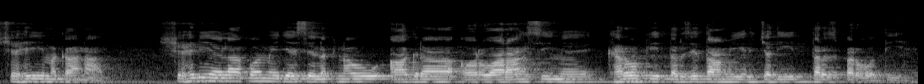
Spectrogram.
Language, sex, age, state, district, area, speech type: Urdu, male, 18-30, Uttar Pradesh, Muzaffarnagar, urban, spontaneous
